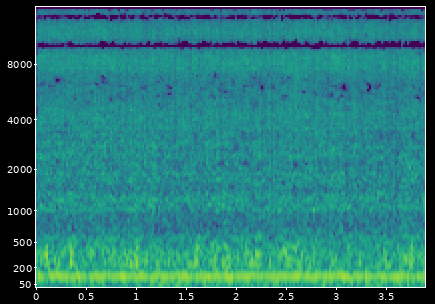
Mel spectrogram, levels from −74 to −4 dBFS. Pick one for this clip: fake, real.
fake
